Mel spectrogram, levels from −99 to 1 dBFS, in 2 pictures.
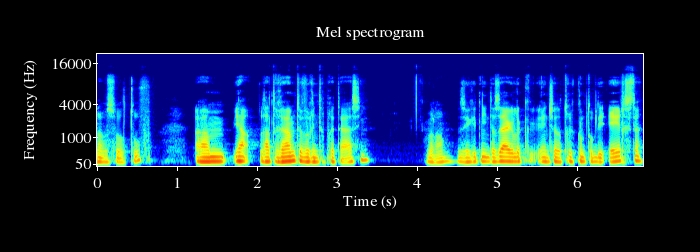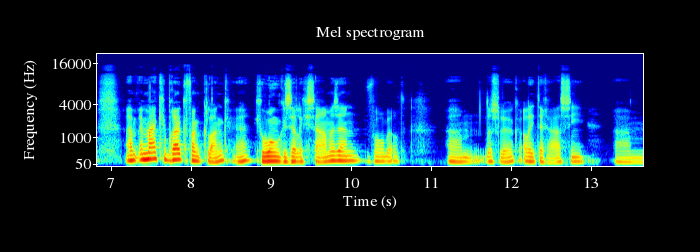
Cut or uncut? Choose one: uncut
